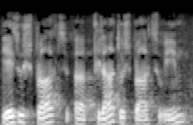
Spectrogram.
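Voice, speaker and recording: A middle-aged man preaching a sermon, slow and deliberate, pushing up hard on key words. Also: a little high. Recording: dull lo-fi sound with faint background noise.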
